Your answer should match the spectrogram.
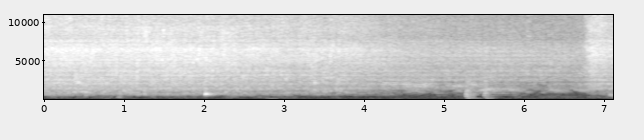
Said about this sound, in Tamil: நான் இப்போ மிக்ஸி அலாசின தண்ணி தான் ஊற்றினேன்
